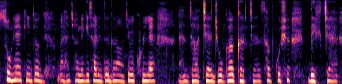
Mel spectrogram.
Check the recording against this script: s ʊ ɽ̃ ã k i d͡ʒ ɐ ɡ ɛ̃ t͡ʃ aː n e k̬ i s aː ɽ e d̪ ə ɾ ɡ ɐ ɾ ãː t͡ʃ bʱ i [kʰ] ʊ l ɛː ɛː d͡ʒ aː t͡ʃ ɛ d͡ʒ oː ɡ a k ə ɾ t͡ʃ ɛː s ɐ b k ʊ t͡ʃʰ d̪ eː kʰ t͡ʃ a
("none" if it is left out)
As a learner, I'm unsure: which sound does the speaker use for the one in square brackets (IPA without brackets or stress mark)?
kʰ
